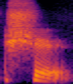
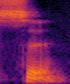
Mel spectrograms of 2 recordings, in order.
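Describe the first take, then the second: First: The syllable starts with a heavy sh sound. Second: The syllable starts with a light s sound. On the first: "the heavier Dalu or mainland accent is shi" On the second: "compared to Taiwanese, which is si"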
